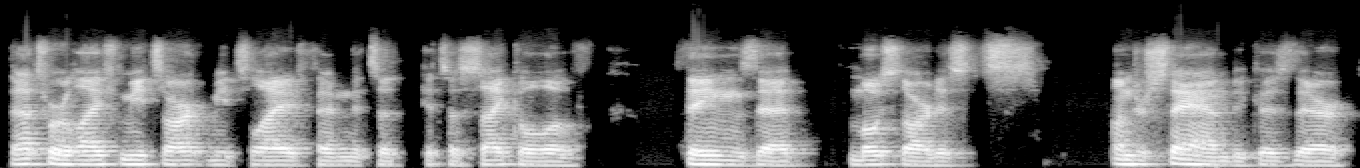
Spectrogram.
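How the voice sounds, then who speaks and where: A middle-aged American man, a musician, talking earnestly and haltingly as a guest in a casual interview. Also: lowish voice, flat delivery, a bit bright. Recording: roomy echo.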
